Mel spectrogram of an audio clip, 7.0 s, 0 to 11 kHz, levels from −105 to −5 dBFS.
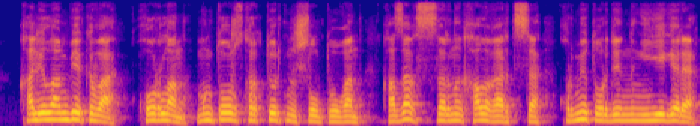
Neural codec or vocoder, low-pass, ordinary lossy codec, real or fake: none; 9.9 kHz; Opus, 32 kbps; real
